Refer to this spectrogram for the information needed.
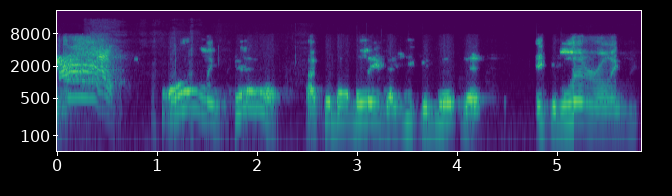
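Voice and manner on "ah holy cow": mock very high, wild, swooping childlike scream. Telling how he was held in an armbar, retelling a scream like a 10-year-old. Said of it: "I screamed like a 10-year-old".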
